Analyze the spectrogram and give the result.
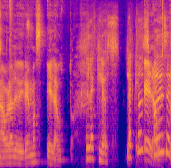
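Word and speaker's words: Laclos: La Clos. La Clos El puede ser autor. la Clos, aunque dudo la verdad que la S se pronuncie. Normalmente en francés la última S no siempre se pronuncia, pero tal vez en nombre Yo lo sí.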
